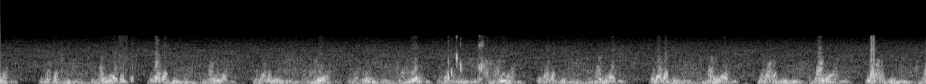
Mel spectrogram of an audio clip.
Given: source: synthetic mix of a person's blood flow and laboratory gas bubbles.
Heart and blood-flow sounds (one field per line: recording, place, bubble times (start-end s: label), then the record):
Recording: Doppler ultrasound of blood flow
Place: precordium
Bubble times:
1.18-1.36 s: bubbles
4.45-4.63 s: bubbles
4.76-5.01 s: bubbles
8.67-8.79 s: bubbles
From the record:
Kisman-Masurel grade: 123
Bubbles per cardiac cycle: 1 to 2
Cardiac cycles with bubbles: 10 to 50%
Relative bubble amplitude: loud (0.450 to 0.775)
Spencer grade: 2 (many but less than half of the cardiac periods contain bubble signals, singularly or in groups)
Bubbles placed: only in the low amplitude regions of the cardiac cycle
